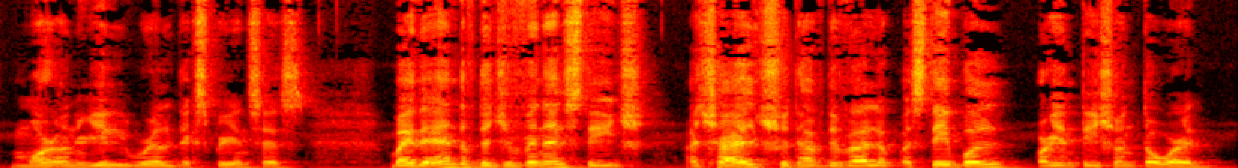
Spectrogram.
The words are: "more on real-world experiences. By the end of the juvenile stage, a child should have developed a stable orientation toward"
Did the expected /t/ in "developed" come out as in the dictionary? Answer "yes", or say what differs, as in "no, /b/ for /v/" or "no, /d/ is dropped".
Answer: yes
